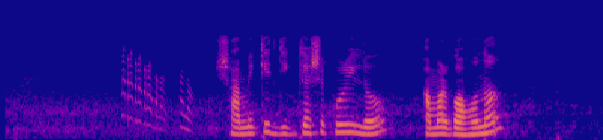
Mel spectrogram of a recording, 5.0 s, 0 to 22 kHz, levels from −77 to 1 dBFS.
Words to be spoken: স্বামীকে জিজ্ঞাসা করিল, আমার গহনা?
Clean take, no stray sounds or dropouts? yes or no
no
